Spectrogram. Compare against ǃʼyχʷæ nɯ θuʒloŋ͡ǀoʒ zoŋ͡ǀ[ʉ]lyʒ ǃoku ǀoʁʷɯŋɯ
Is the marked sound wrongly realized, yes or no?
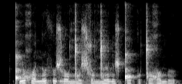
yes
